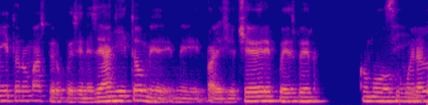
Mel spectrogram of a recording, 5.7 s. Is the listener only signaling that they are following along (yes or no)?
yes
